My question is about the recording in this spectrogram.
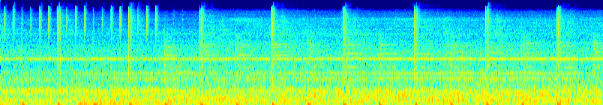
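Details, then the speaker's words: XLT conveyor pizza oven, version F-to-current control box, fan running, red light flashed once then solid green: the ignition module sparks normally with steady sharp snaps about twice a second while trying to light. "run so there you can hear it spark and and those are going to be some things that we ask you is okay do you hear it spark"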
